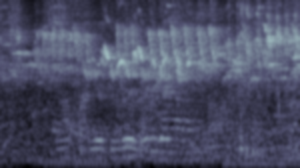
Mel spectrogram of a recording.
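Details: A caged Horsfield's (Javan) bush lark on a hanging perch pole pours out a dense, fast, high-pitched warbling song of rapid chirps and trills, with faint human voices murmuring in the background.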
